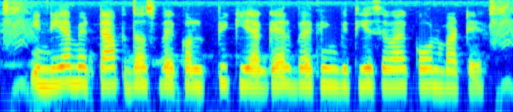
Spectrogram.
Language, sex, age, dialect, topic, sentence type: Bhojpuri, female, 18-24, Northern, banking, question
